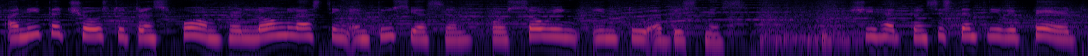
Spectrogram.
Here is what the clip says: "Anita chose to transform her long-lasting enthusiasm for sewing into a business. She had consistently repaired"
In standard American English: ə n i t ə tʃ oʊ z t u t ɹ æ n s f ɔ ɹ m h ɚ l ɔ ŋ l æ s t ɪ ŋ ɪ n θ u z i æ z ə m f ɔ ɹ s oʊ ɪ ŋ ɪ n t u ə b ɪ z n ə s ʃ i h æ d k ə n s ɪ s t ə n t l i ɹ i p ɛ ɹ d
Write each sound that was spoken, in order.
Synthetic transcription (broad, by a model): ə n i t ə tʃ oʊ s t u t ɹ æ n s f ɔ ɹ m h ɚ l ɔ ŋ l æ s t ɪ ŋ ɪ n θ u s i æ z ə m f ɔ ɹ s oʊ ɪ ŋ ɪ n t u ə b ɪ s n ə s ʃ i h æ d k ə n s ɪ s t ə n t l i ɹ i p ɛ ɹ d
